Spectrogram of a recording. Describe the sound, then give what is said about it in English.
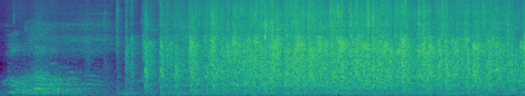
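A church audience breaks into loud, sustained applause for their pastor after a man's voice at the start, the clapping swelling quickly into a dense, steady roar that continues to the end. “They clapped for you.”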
